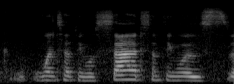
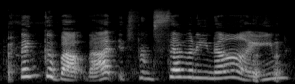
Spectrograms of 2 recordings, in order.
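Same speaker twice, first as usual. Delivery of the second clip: emphatic; 6 semitones higher, 7 dB louder, slower than usual. Retold or imitated. Arguing with people who dismiss Alien.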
